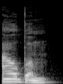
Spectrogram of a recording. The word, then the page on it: album: British English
